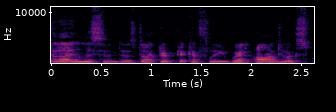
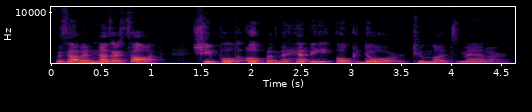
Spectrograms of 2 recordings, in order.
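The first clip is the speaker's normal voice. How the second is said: ordinary delivery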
